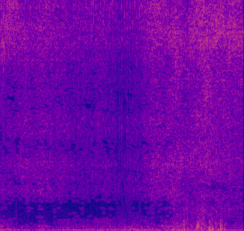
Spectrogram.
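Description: BMX bike's rear wheel spinning freely as the pedal is cranked by hand: a steady whirring hiss with no knocking now that a loose part has been tightened.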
